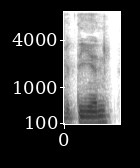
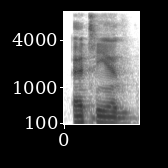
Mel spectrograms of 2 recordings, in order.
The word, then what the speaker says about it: Etienne: Ethian. Etienne.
